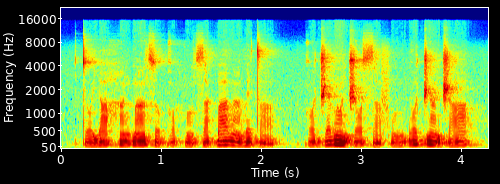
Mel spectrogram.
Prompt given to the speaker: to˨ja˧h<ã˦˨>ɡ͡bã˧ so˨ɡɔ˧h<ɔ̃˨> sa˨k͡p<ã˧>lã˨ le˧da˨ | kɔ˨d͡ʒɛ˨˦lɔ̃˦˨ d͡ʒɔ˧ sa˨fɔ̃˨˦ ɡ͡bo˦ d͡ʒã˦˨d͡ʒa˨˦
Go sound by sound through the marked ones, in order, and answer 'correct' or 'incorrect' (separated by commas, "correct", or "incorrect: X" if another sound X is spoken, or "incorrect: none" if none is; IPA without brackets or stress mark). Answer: incorrect: ã˧, correct, incorrect: a˧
